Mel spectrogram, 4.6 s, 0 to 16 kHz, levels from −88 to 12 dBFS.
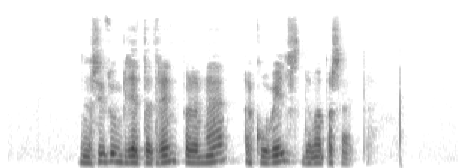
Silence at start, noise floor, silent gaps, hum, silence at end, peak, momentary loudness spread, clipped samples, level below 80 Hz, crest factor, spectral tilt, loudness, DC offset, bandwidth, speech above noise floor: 0.8 s; -78 dBFS; none; none; 1.05 s; -8 dBFS; 11 LU; under 0.1%; -76 dBFS; 20 dB; -6.5 dB/octave; -27 LUFS; under 0.1%; 11 kHz; 52 dB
